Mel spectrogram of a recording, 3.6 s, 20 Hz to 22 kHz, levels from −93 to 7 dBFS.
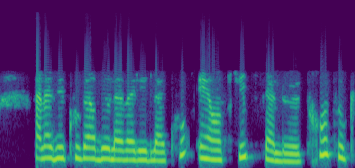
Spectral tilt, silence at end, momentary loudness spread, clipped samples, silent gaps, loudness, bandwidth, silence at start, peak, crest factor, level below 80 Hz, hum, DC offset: -9 dB/octave; 0 s; 5 LU; under 0.1%; none; -13 LUFS; 4.8 kHz; 0 s; -2 dBFS; 10 dB; -58 dBFS; none; under 0.1%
